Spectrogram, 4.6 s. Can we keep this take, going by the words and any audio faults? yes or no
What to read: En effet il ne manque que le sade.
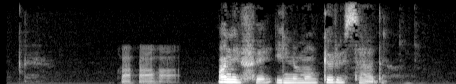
no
